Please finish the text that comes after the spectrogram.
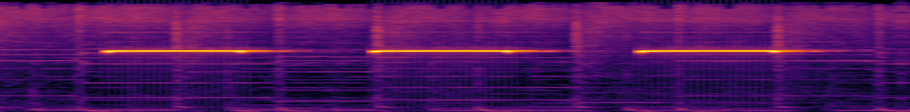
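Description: A smoke detector sounds its alarm with three loud, piercing, evenly spaced beeps, each lasting about half a second, alone with no other sounds.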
